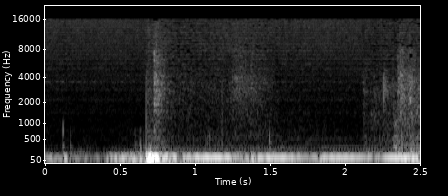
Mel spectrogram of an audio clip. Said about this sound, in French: La porte d'à côté vient de s'ouvrir.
